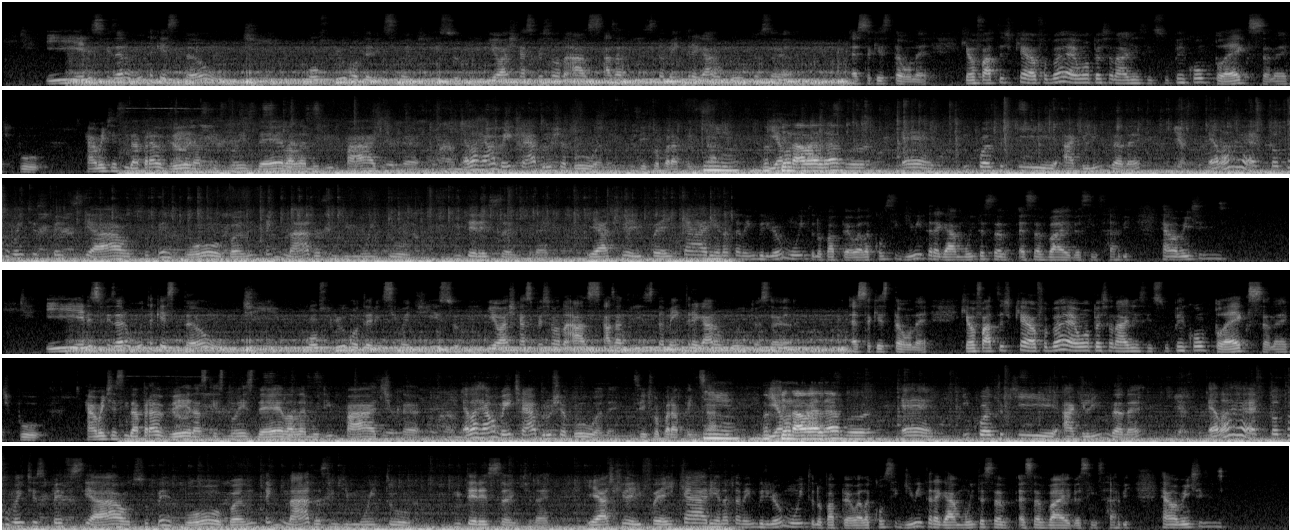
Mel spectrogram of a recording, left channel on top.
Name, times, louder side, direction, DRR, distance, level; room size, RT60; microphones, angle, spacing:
voice 1, 0.0-7.9 8.5-20.0 20.5-21.1 21.9-24.3 24.9-29.9 30.3-38.0, right 3 dB, 30° right, 0.4 m, -29 dB
sound 1, 0.6-8.5, left 1 dB, 10° left, 0.8 m, -23 dB
sound 2, 14.0-33.1, equal, 50° left, 1.1 m, -22 dB
voice 2, 19.9-21.6, right 3 dB, 55° right, 0.8 m, -19 dB
6.7 x 3.6 x 5.6 m
head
